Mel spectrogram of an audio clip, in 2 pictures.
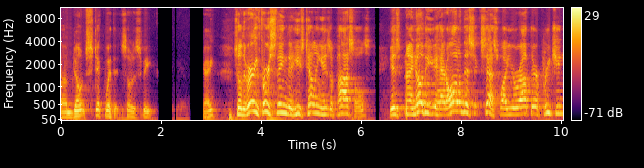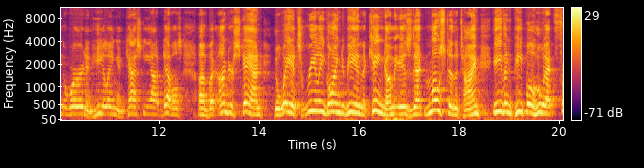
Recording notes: preached in 2018 at Bethel PBC in Calabash, NC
